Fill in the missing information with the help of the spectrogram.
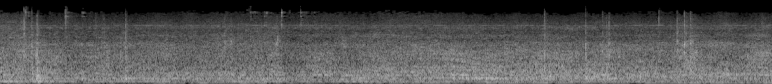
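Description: Vacuum cleaner running steadily as its floor tool is worked over a tiled floor, with a low steady hum under the noise and a few light clicks.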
